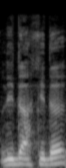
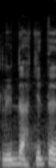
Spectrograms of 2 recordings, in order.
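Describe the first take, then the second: The two takes are said the same way.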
